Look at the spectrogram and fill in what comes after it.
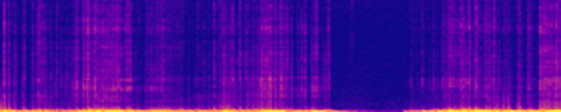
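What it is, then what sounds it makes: Metal mesh microphone grille being scratched. Fingertips and short nails of both hands scratch and rub the hollow, rounded black metal wire-mesh grille of a desktop condenser microphone. A dense, deep rumbling and thudding texture fills the low end, with faint scratchy hiss on top. It fades to near silence just before the four-second mark, then resumes just as loud.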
